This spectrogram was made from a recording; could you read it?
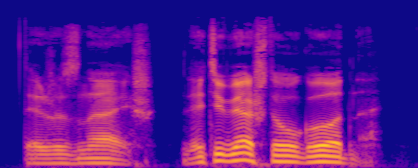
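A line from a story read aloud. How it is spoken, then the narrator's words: Deep voice, smiling. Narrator (Russian): с улыбкой пробасил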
